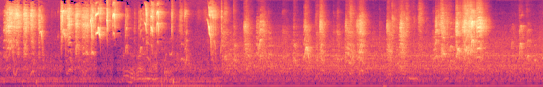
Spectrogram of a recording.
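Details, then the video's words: Orphaned North American river otter pups about a month old, hand-fed specially formulated mustelid milk at a rehabilitation clinic; rapid high-pitched squeaky chirps and squeals in bursts, with handling noise and a low hum underneath. "North American River Otters - Feeding Time"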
